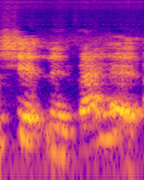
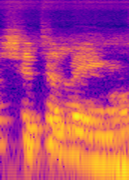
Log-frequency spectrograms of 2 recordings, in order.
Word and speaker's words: chitterlings: They not called chitlins. My ninth grade English teacher said they are called chitterlings.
